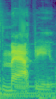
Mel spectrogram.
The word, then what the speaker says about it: Mappy: Also, wait, I just realized his name is Mappy. That is how it's pronounced, because you actually hear it pronounced later on.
